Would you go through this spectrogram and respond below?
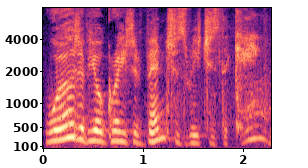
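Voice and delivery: usual speaking voice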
